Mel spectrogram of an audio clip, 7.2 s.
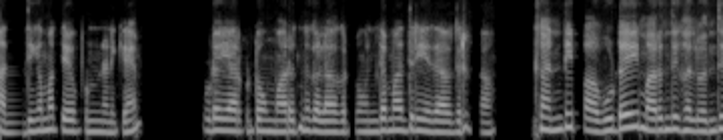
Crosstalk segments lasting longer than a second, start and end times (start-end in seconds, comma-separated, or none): none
